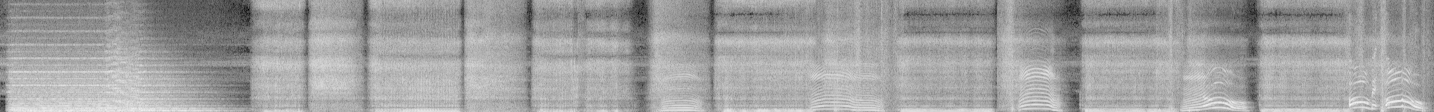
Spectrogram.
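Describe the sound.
A person snores while asleep at night. Many loud, rhythmic snoring bursts repeat every second or two, some with wavering whistle-like tones rising and falling between them.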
